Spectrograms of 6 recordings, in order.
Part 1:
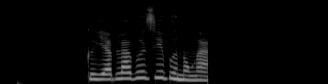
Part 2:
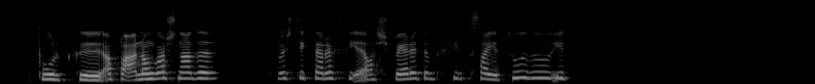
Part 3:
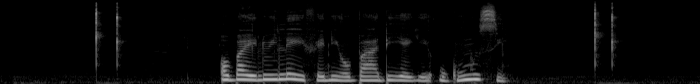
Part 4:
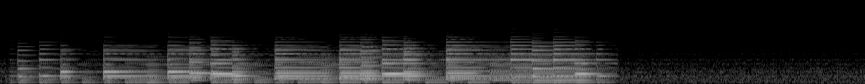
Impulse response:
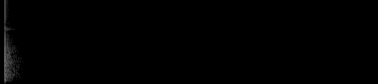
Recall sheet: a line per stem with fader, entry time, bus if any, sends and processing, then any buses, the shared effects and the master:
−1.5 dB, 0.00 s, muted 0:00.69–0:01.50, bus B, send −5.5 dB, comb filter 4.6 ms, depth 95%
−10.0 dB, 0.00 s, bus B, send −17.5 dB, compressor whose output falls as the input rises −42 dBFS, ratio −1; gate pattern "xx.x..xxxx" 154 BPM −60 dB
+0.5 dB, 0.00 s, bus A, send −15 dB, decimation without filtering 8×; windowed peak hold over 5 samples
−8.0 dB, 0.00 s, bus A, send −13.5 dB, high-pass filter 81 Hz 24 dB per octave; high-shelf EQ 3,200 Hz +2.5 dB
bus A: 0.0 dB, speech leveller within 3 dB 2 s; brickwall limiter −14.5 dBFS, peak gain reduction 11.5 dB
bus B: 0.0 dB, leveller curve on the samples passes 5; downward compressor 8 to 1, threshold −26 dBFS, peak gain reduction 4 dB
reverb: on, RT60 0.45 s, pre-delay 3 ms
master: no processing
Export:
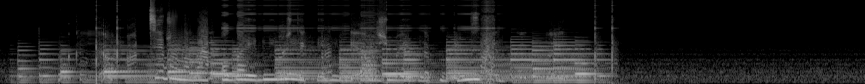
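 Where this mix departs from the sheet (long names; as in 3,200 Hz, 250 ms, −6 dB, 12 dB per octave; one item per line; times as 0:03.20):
stem 4 −8.0 dB → −0.5 dB
reverb return −8.5 dB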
